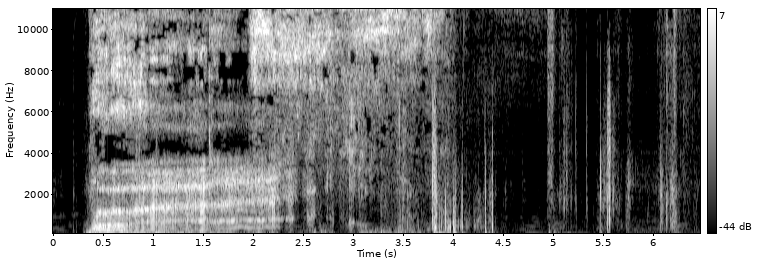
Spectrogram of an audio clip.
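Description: A loud, growling, bear-like roar for about two and a half seconds, then short knocks and rattles as the camera is tumbled on the ground, over background music.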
